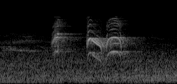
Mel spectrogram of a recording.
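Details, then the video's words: Kiskadee at a beach gives a brief sharp note, then a loud, slurred two-part squawk, bright and fairly high, over a low steady background hiss. "the sweet chirping of the kiskadee bird"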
